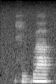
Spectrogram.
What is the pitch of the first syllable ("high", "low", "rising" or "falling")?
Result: low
